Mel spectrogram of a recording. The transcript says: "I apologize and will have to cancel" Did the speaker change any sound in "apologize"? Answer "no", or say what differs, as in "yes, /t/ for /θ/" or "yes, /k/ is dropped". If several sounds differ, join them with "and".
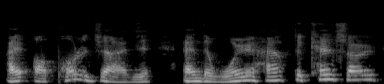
no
